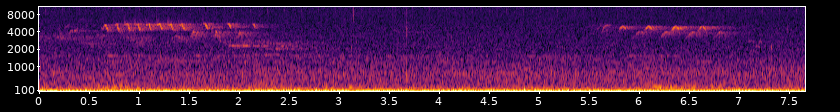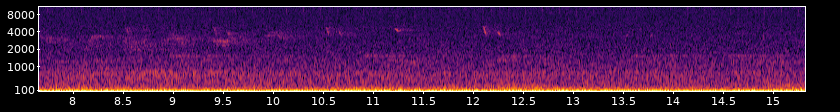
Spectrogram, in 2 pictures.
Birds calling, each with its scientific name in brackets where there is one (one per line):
American Goldfinch (Spinus tristis)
